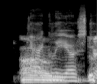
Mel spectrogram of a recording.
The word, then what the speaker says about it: Cagliostro: Strange jumps into the ancient past looking for the library of Cagliostro. Did I say that right? – Cagliostro. – The source of the Eye of Agamotto. There we go.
